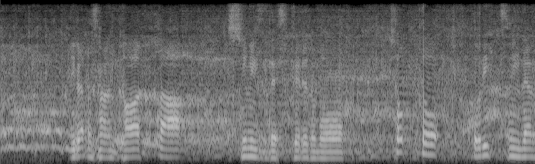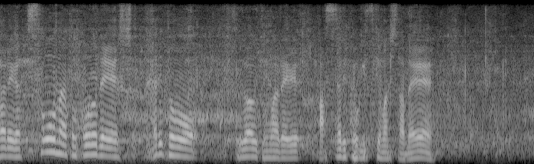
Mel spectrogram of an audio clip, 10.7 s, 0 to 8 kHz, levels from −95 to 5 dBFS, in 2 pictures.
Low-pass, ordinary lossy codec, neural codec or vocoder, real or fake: 7.2 kHz; none; codec, 16 kHz, 4 kbps, FunCodec, trained on LibriTTS, 50 frames a second; fake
